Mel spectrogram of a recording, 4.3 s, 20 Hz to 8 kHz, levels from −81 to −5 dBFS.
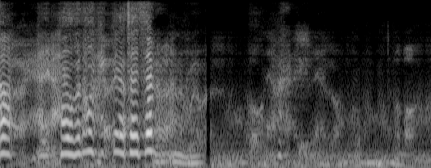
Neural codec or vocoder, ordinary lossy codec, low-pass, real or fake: codec, 16 kHz, 0.5 kbps, FreqCodec, larger model; none; none; fake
